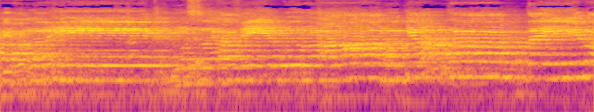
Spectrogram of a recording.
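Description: A man's voice in melodic chanted recitation into a microphone, holding long notes that glide from one pitch to the next.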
